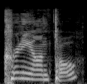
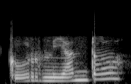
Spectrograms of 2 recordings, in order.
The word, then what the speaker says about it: Kurnianto: Kneanto.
